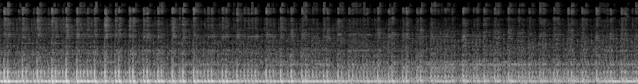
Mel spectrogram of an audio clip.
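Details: Honda LS125 two-stroke single, after full engine rebuild, started cold without choke: catches and settles into a loud, raspy, popping idle around three beats a second, no knocks or rattles; normal cold start and idle.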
